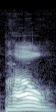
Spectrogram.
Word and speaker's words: Bao: Pero ang pronunciation ata nun, Pau Papaw. So, para makita nyo kung ano yon o kung ano ito. Okay, so yan yon. So, ito yon. Yan. Okay, hi, Bao. Okay, pero pronunciation daw dyan, Pau. Pau. Ayan, kasi Chinese siya.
